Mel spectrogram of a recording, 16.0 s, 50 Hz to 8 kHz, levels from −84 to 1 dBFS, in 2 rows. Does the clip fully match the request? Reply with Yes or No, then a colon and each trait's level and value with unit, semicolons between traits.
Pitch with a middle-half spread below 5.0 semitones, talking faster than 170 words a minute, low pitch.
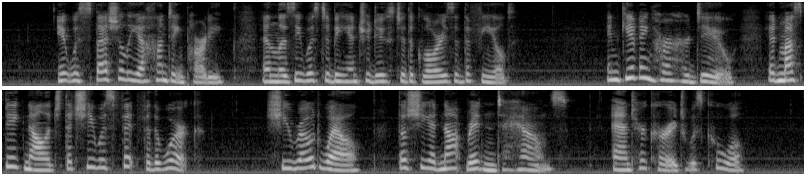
No: average, 3.9 semitones; average, 185 wpm; high, 235 Hz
